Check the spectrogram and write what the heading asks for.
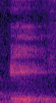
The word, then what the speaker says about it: a: अगर ये सेंटेंस में यूज होता है तब इसकी प्रोनाउंसिएशन होगी आ, तो अब हम इसको बोलेंगे आई एम अ टीचर।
